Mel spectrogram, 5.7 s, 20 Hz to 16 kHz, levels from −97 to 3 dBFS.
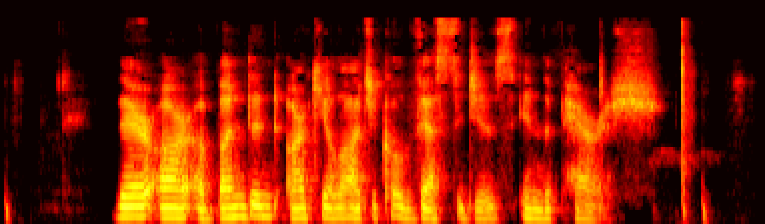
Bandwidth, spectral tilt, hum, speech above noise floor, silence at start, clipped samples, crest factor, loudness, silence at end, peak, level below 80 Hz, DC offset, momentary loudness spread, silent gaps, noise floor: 11.5 kHz; -4.5 dB/octave; none; 33 dB; 0.9 s; under 0.1%; 26 dB; -26 LUFS; 0.45 s; -2 dBFS; -72 dBFS; under 0.1%; 9 LU; none; -58 dBFS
